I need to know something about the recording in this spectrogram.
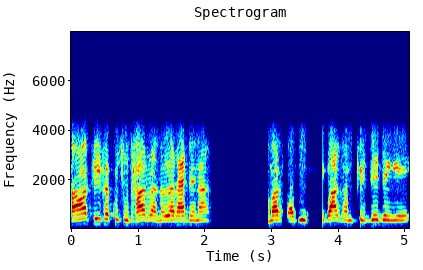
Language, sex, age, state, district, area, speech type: Hindi, female, 60+, Uttar Pradesh, Ghazipur, rural, conversation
